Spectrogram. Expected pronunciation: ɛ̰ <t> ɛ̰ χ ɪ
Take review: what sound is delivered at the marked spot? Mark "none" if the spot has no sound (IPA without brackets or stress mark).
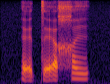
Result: t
